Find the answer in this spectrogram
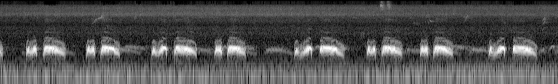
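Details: Spotted dove filmed live at Pha Sing, giving a long run of paired throaty coos. About nine couplets come at an even pace, each a clipped note then a longer drawn-out coo.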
